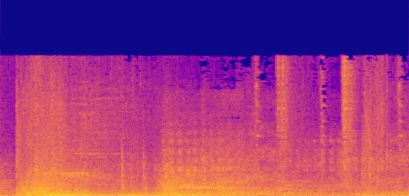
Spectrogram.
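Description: A monster growls and snarls nearby.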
